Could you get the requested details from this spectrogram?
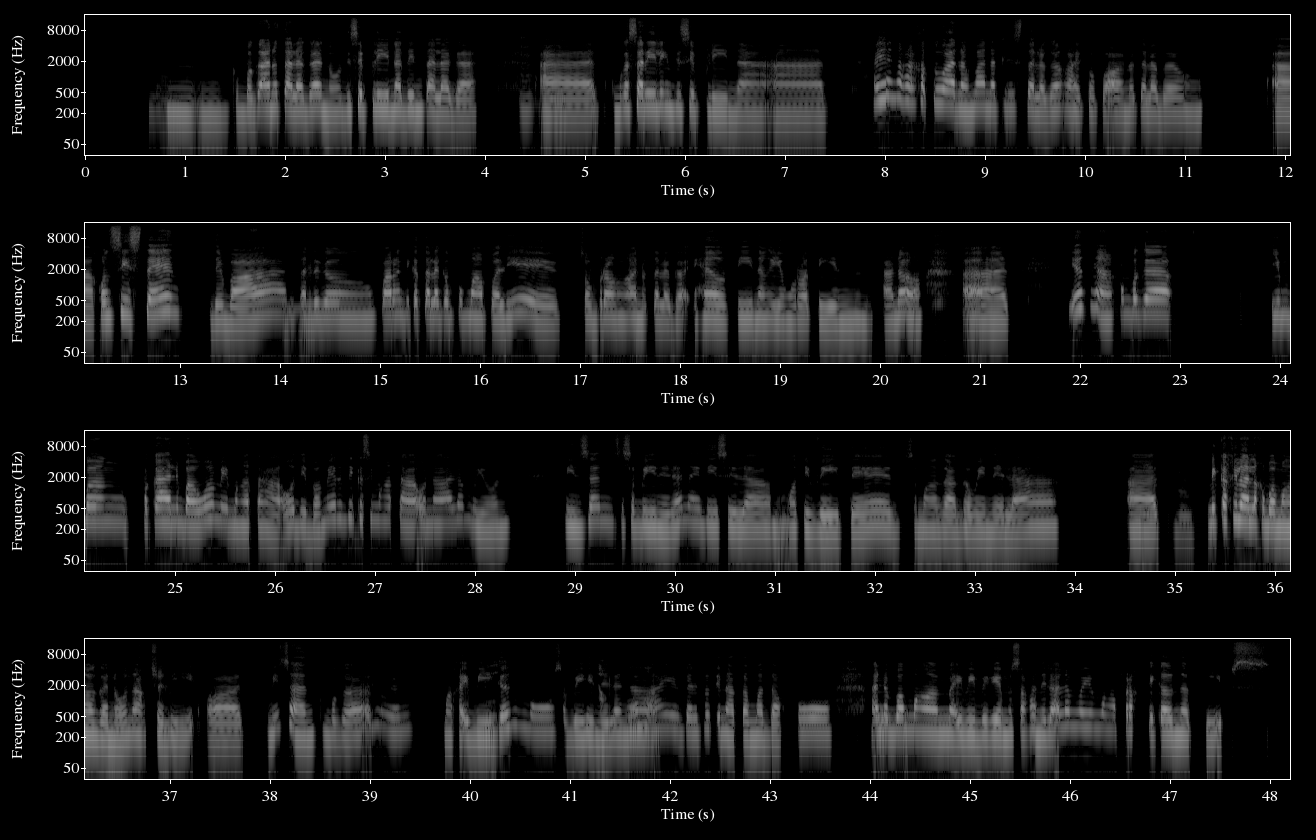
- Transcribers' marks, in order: tapping
- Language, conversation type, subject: Filipino, podcast, Paano mo napapanatili ang araw-araw na gana, kahit sa maliliit na hakbang lang?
